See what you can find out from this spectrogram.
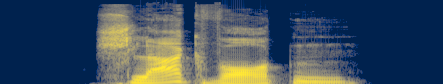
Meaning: dative plural of Schlagwort
- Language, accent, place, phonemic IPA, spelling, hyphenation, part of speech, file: German, Germany, Berlin, /ˈʃlaːkˌvɔʁtn̩/, Schlagworten, Schlag‧wor‧ten, noun, De-Schlagworten.ogg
